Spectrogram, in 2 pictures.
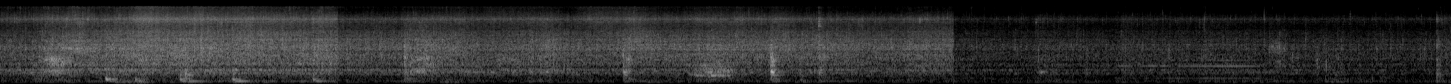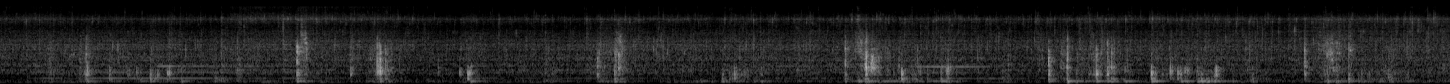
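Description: Masala sizzling in a nonstick kadai, loud for the first nine seconds or so and then quieter, while a metal spoon stirs it and clicks against the pan many times.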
